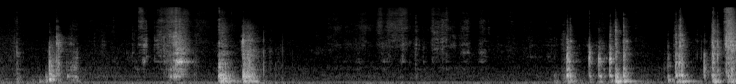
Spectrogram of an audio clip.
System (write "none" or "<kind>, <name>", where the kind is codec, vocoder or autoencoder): none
